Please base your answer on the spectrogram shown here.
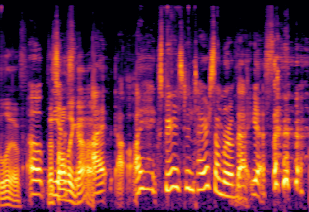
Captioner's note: laughing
